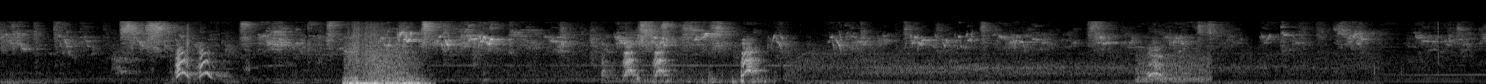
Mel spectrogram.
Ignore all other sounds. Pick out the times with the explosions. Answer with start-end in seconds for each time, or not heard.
3.4-4.3.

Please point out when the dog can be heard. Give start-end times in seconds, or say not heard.
1.1-2.5, 6.0-7.8, 11.3-12.2.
